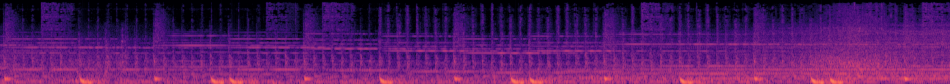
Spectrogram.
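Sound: car driving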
